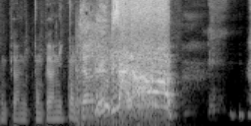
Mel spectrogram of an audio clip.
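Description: A young man screams in fright through a headset microphone.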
